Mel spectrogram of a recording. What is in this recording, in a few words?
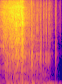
bow out; The Elder Scrolls III - Morrowind; Morrowind GOTY GOG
